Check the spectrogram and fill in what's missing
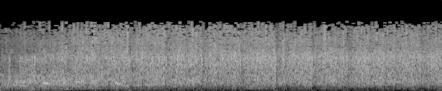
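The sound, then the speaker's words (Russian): An audience applauds steadily, a dense and even wash of many hands clapping at a loud, constant level throughout, with no voices standing out. “У этих аплодисментов глубокий исторический смысл.”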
